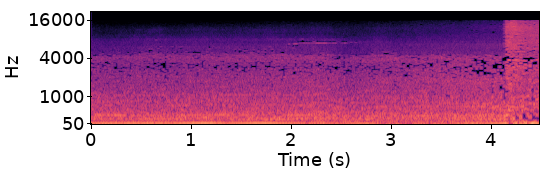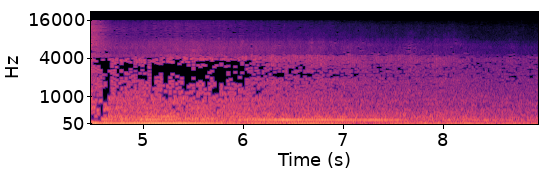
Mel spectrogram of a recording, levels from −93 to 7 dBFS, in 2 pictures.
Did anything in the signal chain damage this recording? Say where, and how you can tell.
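Yes. Throughout, the audio is dulled, with nothing above 15.9 kHz and a smeared, warbling texture, likely AAC compression at the codec stage, at a low bitrate around 24 kbps. A plain low-pass filter wouldn't cause that swirling.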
